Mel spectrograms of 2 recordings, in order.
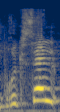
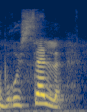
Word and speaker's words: Bruxelles: Ah, Rolo on prononce Bruxelles ou Bruxelles Les deux. En France, on dit en général Bruxelles, mais on peut dire aussi Bruxelles. Et euh, je crois qu'en Belgique, les gens disent Bruxelles.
